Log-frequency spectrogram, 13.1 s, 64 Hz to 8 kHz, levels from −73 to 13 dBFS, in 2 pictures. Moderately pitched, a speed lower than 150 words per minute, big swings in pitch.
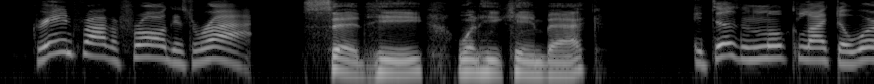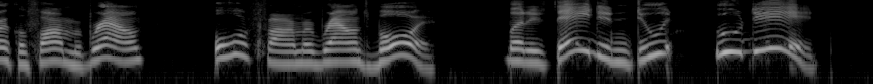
No: high, 240 Hz; average, 140 wpm; wide, 6.8 semitones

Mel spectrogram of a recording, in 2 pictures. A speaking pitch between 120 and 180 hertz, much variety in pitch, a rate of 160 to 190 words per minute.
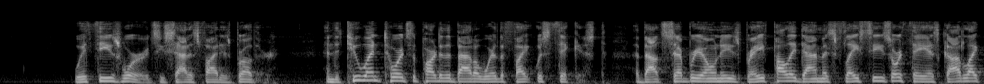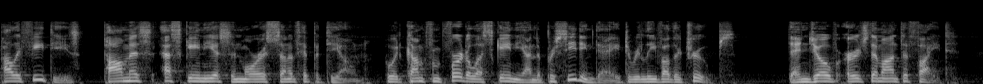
No: low, 135 Hz; average, 3.5 semitones; average, 175 wpm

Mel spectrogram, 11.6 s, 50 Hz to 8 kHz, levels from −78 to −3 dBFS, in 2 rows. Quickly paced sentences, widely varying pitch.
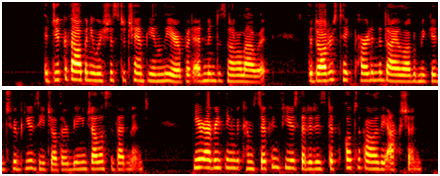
No: fast, 225 wpm; average, 2.7 semitones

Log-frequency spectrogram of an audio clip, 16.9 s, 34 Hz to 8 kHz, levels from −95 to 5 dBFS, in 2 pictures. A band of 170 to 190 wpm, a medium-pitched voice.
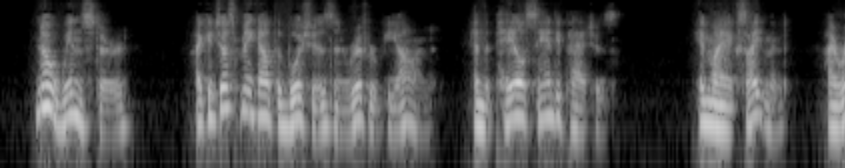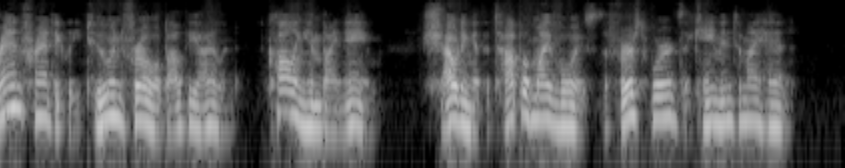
Yes: average, 175 wpm; medium, 145 Hz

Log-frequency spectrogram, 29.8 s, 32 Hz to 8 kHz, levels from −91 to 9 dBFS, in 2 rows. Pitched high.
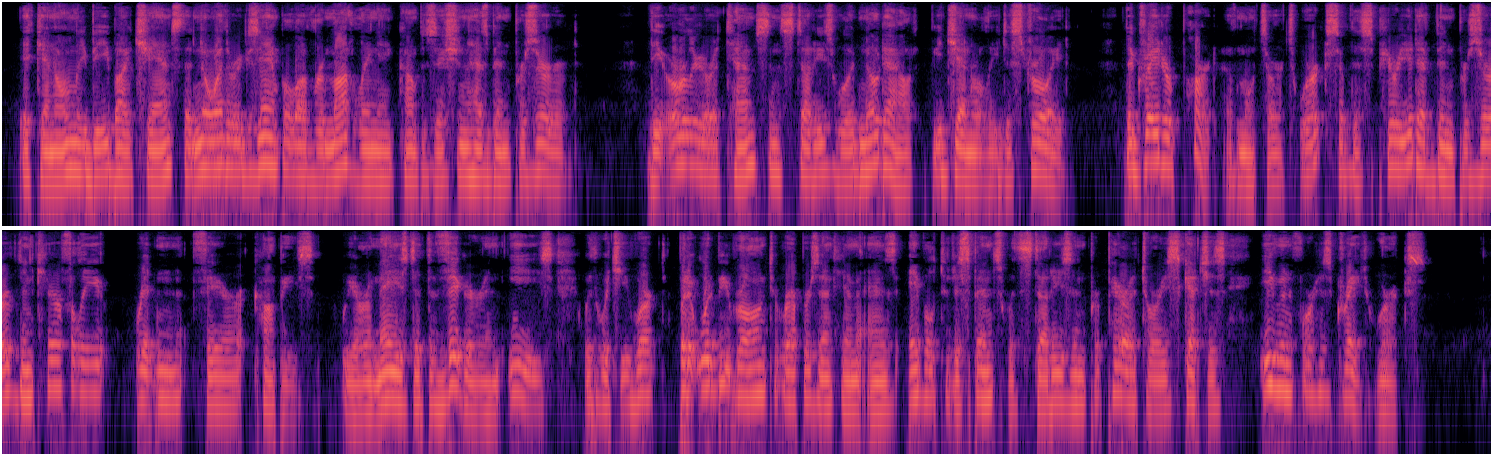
No: low, 115 Hz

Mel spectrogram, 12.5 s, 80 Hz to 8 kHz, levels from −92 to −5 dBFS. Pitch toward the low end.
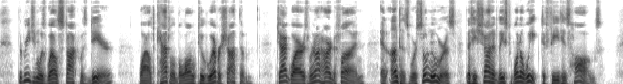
Yes: low, 130 Hz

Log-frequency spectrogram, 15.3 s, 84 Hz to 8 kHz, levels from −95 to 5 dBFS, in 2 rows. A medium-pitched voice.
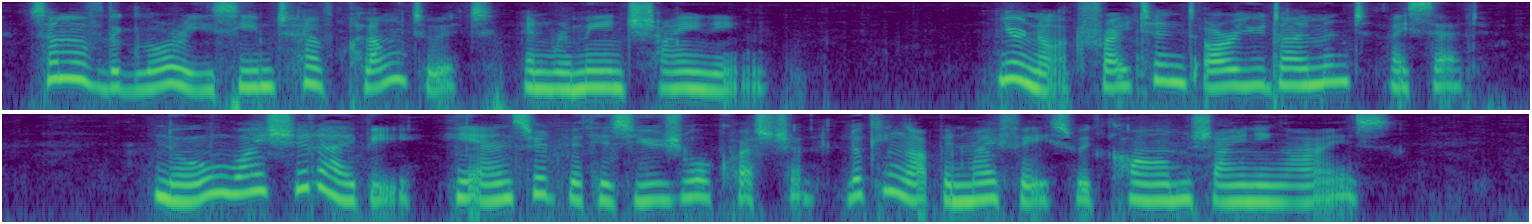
No: high, 225 Hz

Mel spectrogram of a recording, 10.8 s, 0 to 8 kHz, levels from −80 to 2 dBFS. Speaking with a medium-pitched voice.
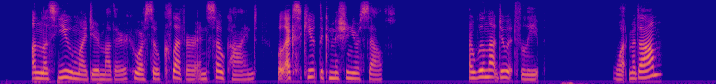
No: high, 200 Hz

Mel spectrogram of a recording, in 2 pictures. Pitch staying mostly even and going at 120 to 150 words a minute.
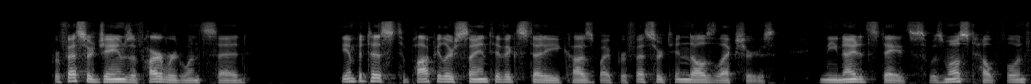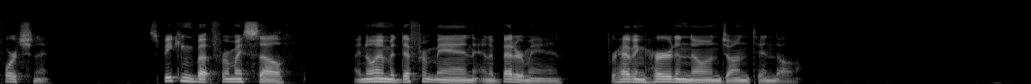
No: average, 3.9 semitones; average, 140 wpm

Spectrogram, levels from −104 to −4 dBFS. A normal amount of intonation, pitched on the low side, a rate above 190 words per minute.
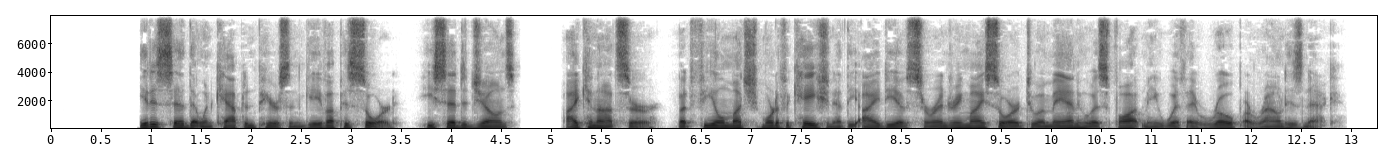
Yes: average, 3.6 semitones; low, 105 Hz; average, 200 wpm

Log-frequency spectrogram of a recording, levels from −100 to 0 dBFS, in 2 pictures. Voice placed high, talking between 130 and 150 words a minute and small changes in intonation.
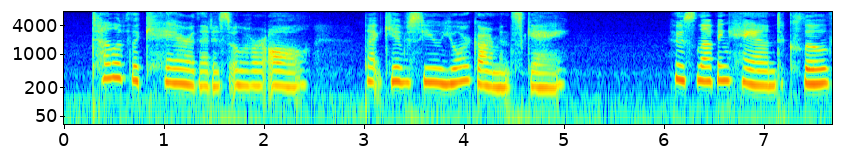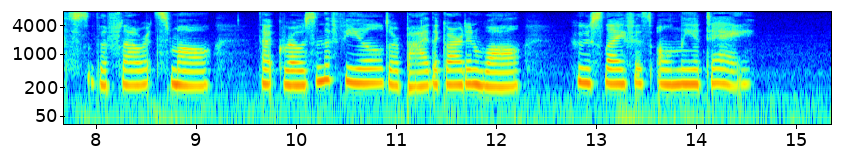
Yes: high, 235 Hz; average, 145 wpm; narrow, 2.3 semitones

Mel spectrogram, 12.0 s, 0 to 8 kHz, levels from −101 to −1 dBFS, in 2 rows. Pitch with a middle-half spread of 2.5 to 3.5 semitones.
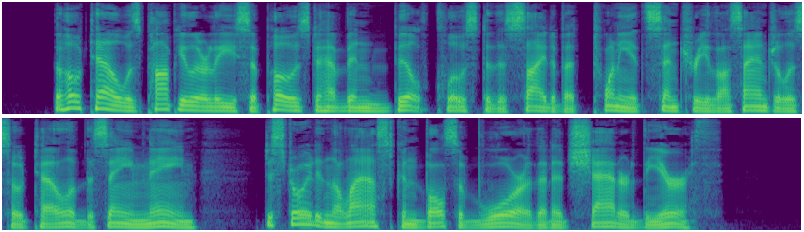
No: average, 4.0 semitones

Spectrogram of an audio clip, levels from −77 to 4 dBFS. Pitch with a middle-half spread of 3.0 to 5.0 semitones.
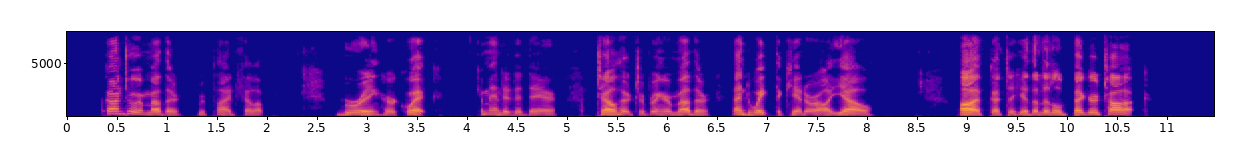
No: narrow, 2.6 semitones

